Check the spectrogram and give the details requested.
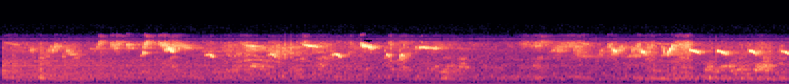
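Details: Young greater green leafbird singing busily: a varied run of quick whistled and chirping notes, some sliding down, with a short pause midway and then a string of repeated clear downslurred whistles.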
